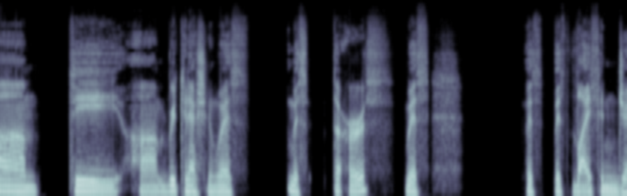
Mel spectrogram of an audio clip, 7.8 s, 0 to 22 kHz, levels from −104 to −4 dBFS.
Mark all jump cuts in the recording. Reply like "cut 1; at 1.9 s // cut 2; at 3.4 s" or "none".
none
